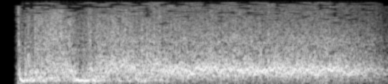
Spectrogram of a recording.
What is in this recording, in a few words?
explosion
